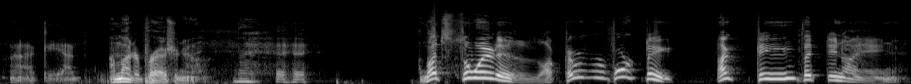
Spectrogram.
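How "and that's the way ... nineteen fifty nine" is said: Walter Cronkite impression. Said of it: "That's Walter Cronkite".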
